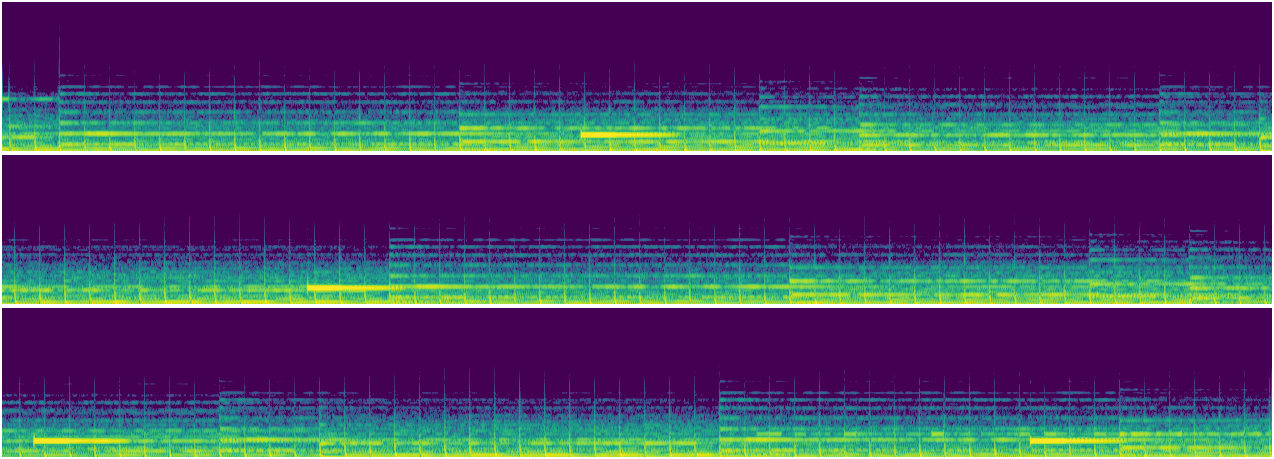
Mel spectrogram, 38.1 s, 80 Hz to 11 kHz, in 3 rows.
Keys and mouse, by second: 1.4 Tab, 1.6 middle click, 2.3 middle drag, 2.7-4.4 middle drag, 5.6 middle click, 5.6 KP_7, 5.9 z, 6.8-9.8 drag, 9.8 z, 10.1 a, 10.3 z, 10.5 z, 10.7 drag, 11.7-13.6 drag, 13.6-14.4 right drag, 13.6 z, 13.7-14.4 drag, 15.2 KP_7, 15.6-18.7 drag, 18.7 a, 18.8 middle click, 18.9 z, 19.1-19.6 drag, 21.1-22.4 drag, 21.4 z, 22.4-23.8 middle drag, 22.7 c, 23.8-26.8 drag, 23.9 KP_7, 26.8 a, 26.9 z, 27.2 z, 27.7 z, 27.9 Tab, 28.1-28.5 middle drag, 29.9 Tab, 30.2-30.8 middle drag, 31.3 z, 31.9 c, 35.5 a, 36.6-38.1 right drag.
